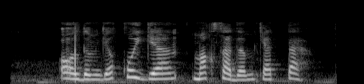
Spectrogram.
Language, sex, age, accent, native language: Uzbek, female, 18-24, Samarqand, Uzbek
